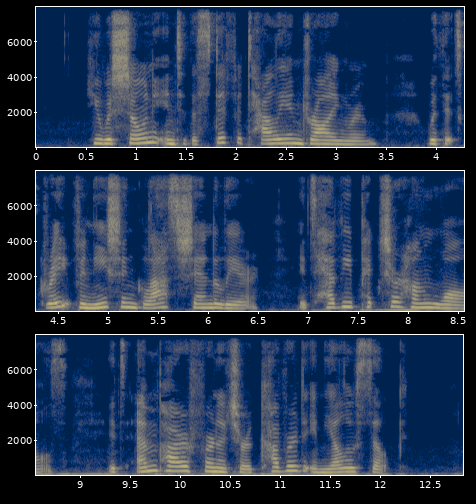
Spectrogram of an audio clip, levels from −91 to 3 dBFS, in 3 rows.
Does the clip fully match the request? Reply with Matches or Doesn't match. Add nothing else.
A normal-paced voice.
Doesn't match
